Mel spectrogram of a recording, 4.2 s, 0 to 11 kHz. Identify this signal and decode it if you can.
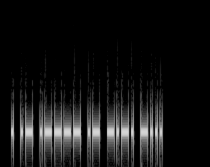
Morse code, heard as a keyed tone, about 25 wpm, 700 Hz. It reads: EA1ACB
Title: DXCC-100 Call Signs - 6 Characters - Repeated 3x - 25wpm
